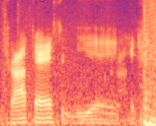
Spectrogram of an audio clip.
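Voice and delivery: low, slow, subdued repeat; corrected phrase. Pretend. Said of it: "I see that fucking hundred percent wrong".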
